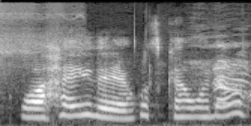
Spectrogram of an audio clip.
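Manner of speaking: imitating a sweet Southern belle answering the phone. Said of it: "this Southern Belle answers".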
